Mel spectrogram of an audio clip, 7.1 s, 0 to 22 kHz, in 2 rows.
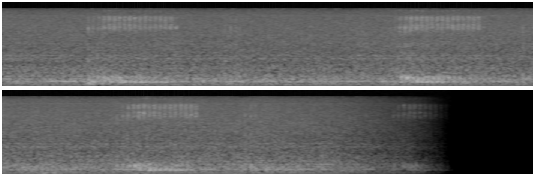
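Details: Heidi, a pet cat, purring while massaged during a sun bath on November 19, 2020; a steady low rumble that swells in waves about every two seconds, then fades away at the end.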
